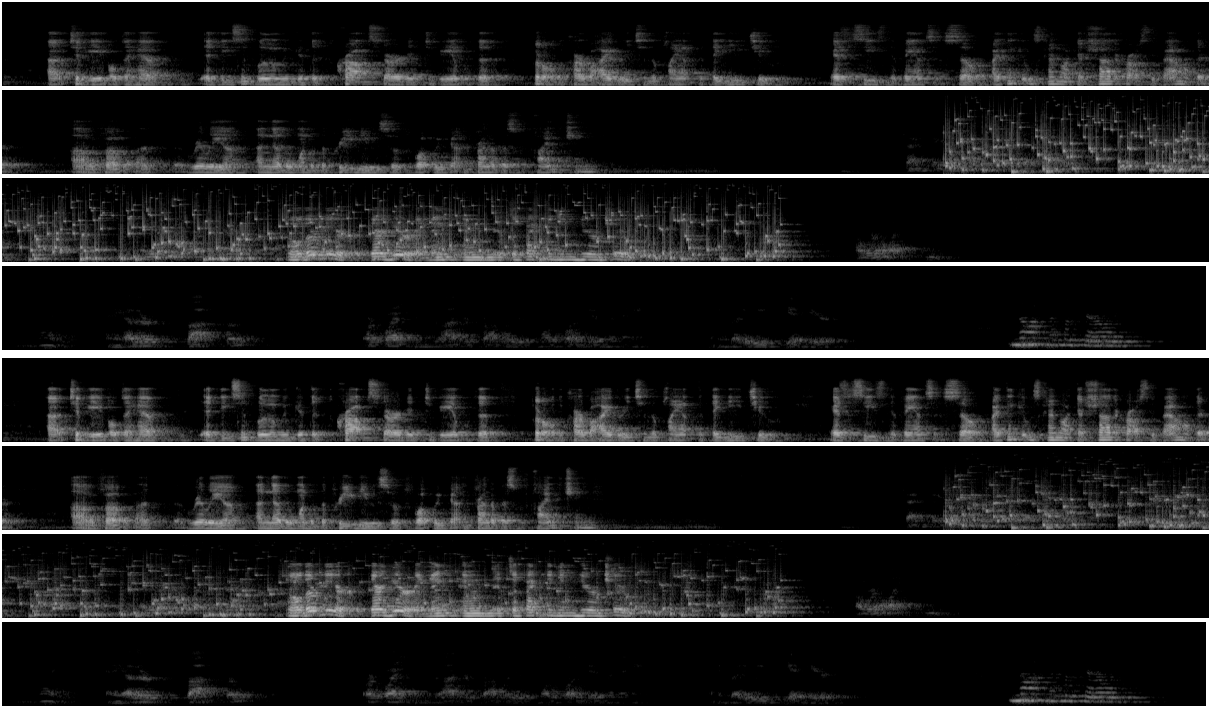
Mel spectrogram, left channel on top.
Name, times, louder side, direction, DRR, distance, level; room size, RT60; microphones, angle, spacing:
voice 1, 0.4-1.6 2.0-4.9 5.3-7.7 8.3-12.1 12.8-18.0 27.0-30.5, right 3 dB, 55° right, 9 dB, 0.6 m, -31 dB
voice 2, 21.1-23.4 25.5-27.0 29.1-29.5 32.7-33.5 34.3-34.4 36.3-36.9 37.2-37.8 38.0-39.0 39.8-42.6 43.3-44.5 44.9-45.2, equal, 5° left, -2 dB, 2.7 m, -52 dB
sound 1, 21.5-31.9, left 4 dB, 50° left, 0.7 m, -35 dB
voice 3, 45.9-47.4, right 2 dB, 70° left, -1 dB, 2.4 m, -45 dB
12.0 x 4.4 x 4.6 m, 0.85 s
head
